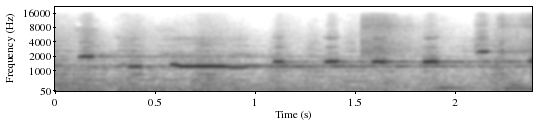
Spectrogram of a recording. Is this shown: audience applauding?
no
